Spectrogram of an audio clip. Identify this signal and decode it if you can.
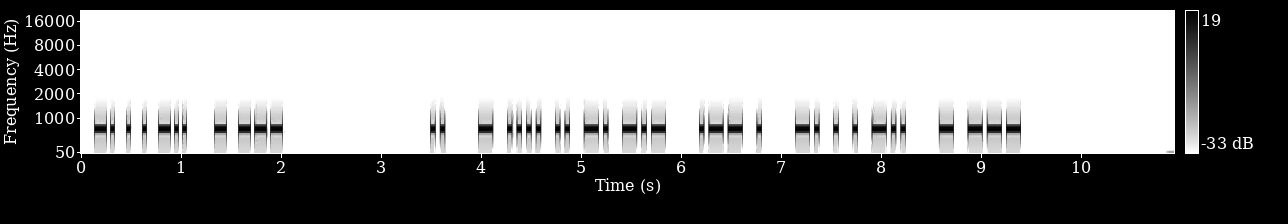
Morse code, heard as a keyed tone, about 31 wpm, 700 Hz. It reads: NEED TO I THINK WE NEED TO
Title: Speed-Racing - Sets of 5 Words 25wpm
